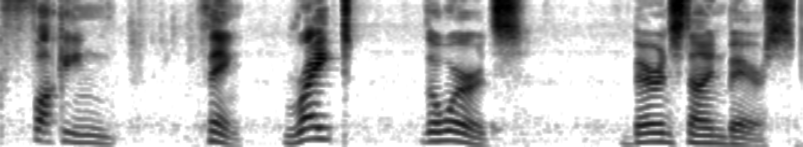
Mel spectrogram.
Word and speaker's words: Berenstain: That's Berenstain. Yes, it is Berenstain.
